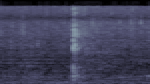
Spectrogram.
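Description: Onions frying in a pan give a constant close sizzle, broken midway by one brief scraping stir, with no talking.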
